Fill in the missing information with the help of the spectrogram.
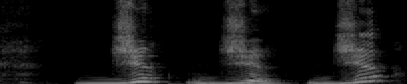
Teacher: Stop the air, let it go. Friction with voicing. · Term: j sound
